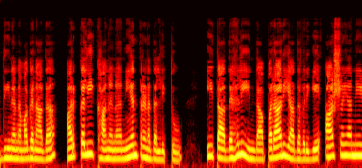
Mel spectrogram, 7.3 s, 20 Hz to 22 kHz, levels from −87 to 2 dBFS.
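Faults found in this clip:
HE-AAC compression, likely cause, throughout the speech: treble sounds synthetic, with gritty, lispy s sounds and nothing above 14.9 kHz. Upper band is rebuilt by copying lower bands upward, so harmonics misalign across the crossover. Plainly audible damage points to a very low bitrate, around 20 kbps.

Pre-echo at 5.35 s and 6.49 s: brief hiss just before sharp attacks, spreading about 10 ms and 16 ms respectively, with the onsets softened. The transform coder spreads quantisation noise across the whole block, so noise sized for the attack leaks into the quiet lead-in.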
